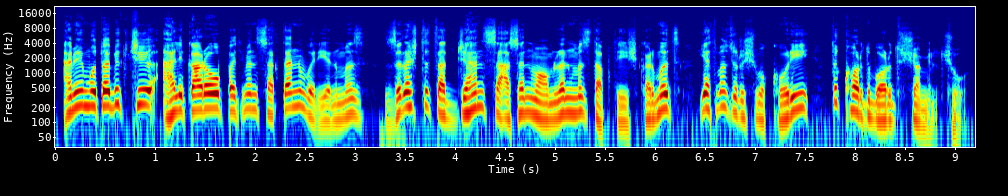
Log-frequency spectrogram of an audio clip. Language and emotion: Kashmiri, neutral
